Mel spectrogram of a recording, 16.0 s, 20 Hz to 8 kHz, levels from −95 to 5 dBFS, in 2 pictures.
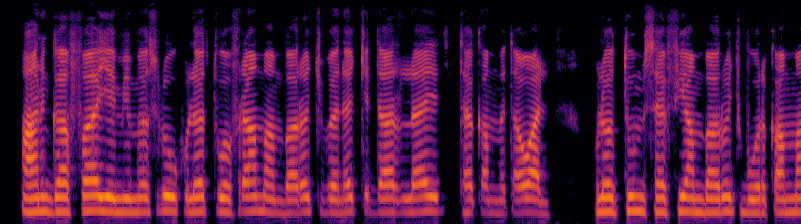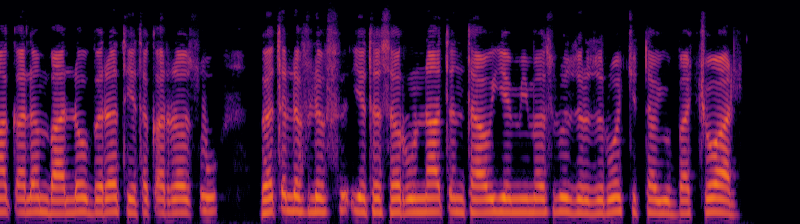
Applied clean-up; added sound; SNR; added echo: neural mask model Resemble Enhance denoiser.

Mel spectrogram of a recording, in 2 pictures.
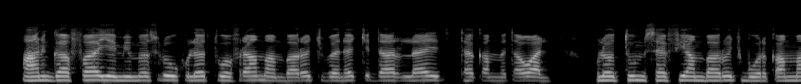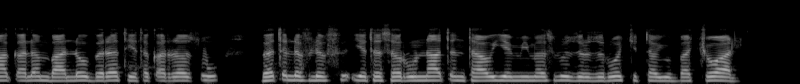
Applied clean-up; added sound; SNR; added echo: none; none; none; none.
